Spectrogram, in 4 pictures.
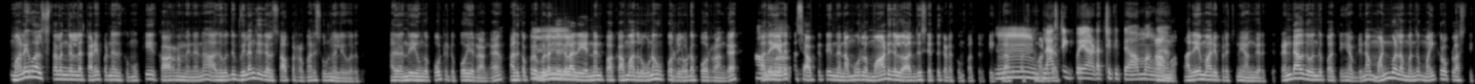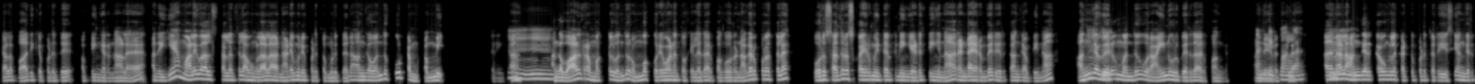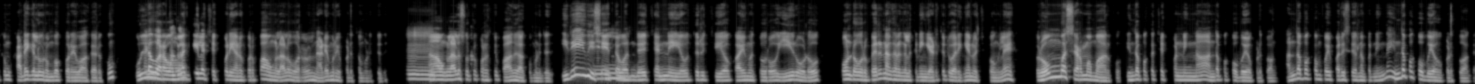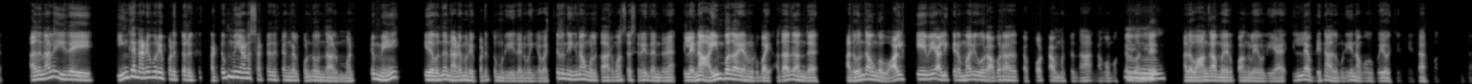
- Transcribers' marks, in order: drawn out: "ம்"; in English: "மைக்ரோ"; in English: "ஸ்கேயர் மீட்டர்‌க்கு"; other noise
- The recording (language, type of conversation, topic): Tamil, podcast, பிளாஸ்டிக் பயன்பாட்டை தினசரி எப்படி குறைக்கலாம்?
